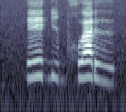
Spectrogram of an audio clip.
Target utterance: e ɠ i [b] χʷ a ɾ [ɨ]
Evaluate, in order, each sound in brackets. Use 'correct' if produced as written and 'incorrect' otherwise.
correct, correct

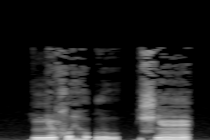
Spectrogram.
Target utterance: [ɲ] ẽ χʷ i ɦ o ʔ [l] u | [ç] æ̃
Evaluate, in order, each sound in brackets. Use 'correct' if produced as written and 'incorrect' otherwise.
correct, correct, correct

